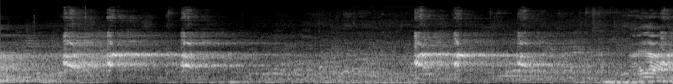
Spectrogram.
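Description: Puppies yip and whimper in repeated short, high bursts over a steady background, with people talking throughout.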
